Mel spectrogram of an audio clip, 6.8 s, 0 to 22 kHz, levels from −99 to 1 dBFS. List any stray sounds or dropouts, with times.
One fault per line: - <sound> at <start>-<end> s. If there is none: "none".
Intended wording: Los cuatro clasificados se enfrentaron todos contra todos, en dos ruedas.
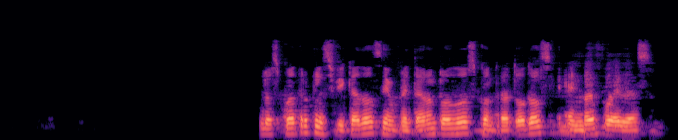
none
